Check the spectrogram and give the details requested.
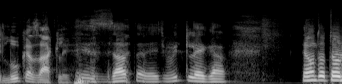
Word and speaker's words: Lucas Hacl: Lucas Acli. Eu falo certo o seu nome? Eu até perguntei para sua esposa como que pronunciava. É um nome difícil de pronunciar, né? Mas é isso aí, Lucas Acli.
